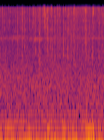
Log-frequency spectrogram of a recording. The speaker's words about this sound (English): The fire is crackling merrily. The low sound of voices talking around the fire makes you feel drowsy.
